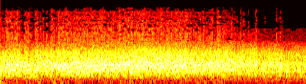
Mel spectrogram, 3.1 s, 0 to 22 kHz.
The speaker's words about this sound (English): However, on July 16, 1945, they had observed what appeared to be an atomic explosion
